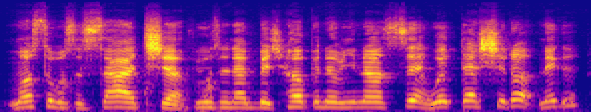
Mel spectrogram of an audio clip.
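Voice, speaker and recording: Young man, Southern accent, casual reaction talk, profane, slightly high voice. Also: fairly even intonation, very fast. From Georgia, US. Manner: loose, profane, laughs often. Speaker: reaction video host.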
